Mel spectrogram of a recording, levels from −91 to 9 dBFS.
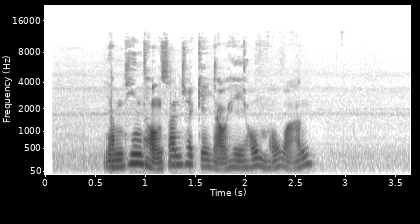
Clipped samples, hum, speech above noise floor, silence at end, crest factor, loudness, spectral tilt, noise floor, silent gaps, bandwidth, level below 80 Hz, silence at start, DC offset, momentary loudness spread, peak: under 0.1%; none; 37 dB; 1 s; 24 dB; -25 LUFS; -6.5 dB/octave; -61 dBFS; none; 11.5 kHz; -66 dBFS; 0.6 s; under 0.1%; 10 LU; -2 dBFS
